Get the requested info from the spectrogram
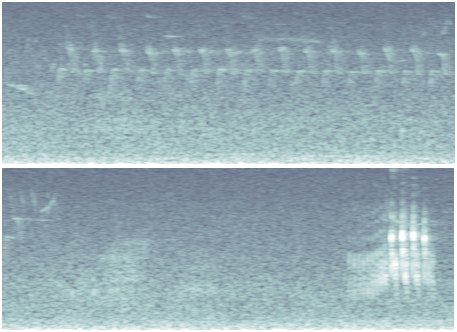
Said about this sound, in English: So I'm up close with a black-billed cuckoo. It's just a few feet away, preening.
